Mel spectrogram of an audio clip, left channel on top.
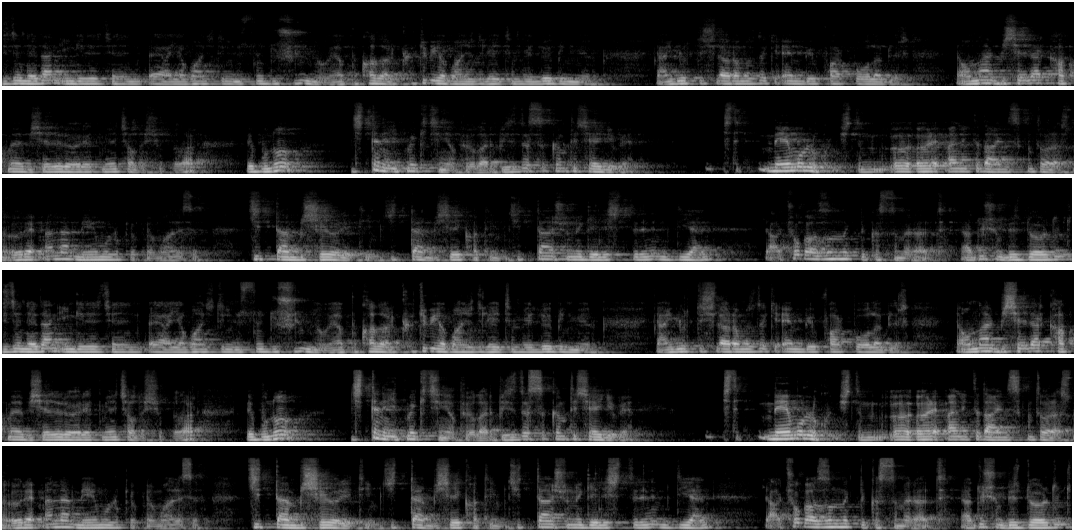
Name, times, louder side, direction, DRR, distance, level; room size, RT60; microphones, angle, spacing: voice 1, 0.0-12.9 13.2-13.7 14.2-17.0 17.9-28.8 29.1-32.1, right 1 dB, 60° right, 6 dB, 1.5 m, -26 dB
22.0 x 19.5 x 3.2 m, 0.94 s
head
